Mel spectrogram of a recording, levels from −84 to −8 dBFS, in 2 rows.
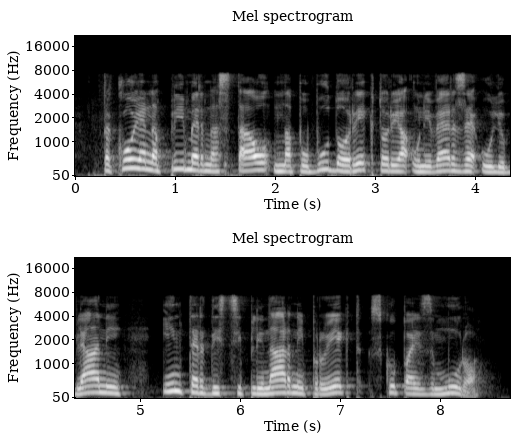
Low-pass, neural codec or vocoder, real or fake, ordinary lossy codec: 7.2 kHz; none; real; MP3, 96 kbps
